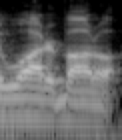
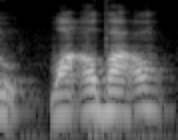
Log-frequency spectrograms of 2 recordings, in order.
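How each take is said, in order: First: It is said in a plain American accent. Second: It is said in a mock British accent.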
